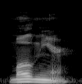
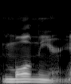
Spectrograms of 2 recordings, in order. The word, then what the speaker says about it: Mjolnir: Mjolnir, is it? Dude, am I saying it wrong or what? – Okay, hold on, help me out here. – Mjolnir. – Mjolnir. – Mjolnir. Yeah. – Okay, there we go.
